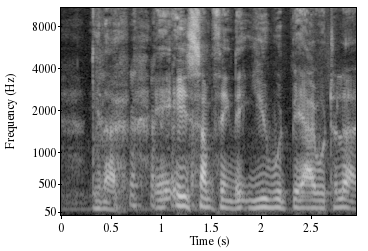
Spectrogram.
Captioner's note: laughing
